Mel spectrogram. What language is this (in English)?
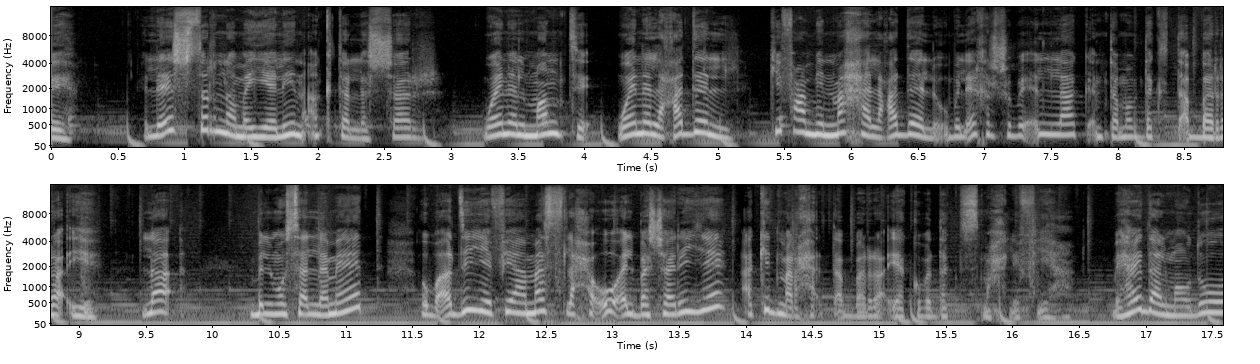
Arabic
